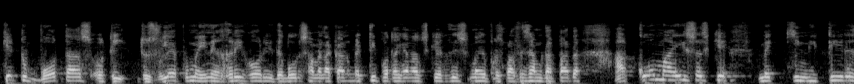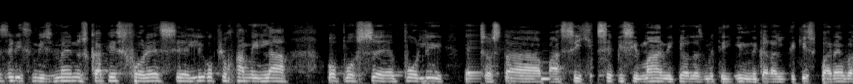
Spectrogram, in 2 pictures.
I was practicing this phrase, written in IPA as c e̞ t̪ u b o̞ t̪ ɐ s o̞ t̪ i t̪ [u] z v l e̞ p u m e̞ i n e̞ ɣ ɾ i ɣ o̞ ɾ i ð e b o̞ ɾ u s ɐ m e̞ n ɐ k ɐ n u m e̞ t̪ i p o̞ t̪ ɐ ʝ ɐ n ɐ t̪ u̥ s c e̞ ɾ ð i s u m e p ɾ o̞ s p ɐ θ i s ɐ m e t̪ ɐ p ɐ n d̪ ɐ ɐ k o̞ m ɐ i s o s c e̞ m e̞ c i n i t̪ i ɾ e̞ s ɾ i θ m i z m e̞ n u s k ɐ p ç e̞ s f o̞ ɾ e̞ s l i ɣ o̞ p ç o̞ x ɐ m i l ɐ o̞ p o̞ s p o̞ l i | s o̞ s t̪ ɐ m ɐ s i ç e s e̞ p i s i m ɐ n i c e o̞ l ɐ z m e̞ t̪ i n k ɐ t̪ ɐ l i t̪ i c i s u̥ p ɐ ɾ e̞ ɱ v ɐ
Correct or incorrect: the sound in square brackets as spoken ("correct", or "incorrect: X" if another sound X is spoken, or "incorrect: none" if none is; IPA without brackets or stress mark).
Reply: correct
